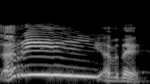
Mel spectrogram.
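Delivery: "Arri" held long on a very high note; Malagasy distance stretch. Shown as a demonstration. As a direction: show far distance by stretching the REE of "Arri" high and loud. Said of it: "how they describe distance in Malagasy".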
